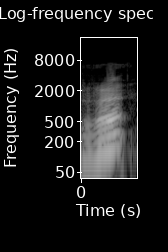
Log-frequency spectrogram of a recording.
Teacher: the tip of the tongue is trying to touch the murdha in the mouth · And since it is ra, though it is a vyanjanam, there is not complete touch of the tongue to the top hard part of the mouth here, and there is a slight air which is going to pass above between the tongue and the top of the mouth here. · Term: refa, refa sound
